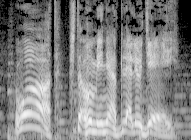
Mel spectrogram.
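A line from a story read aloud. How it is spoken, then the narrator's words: Loud laughing. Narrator (Russian): расхохотался он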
